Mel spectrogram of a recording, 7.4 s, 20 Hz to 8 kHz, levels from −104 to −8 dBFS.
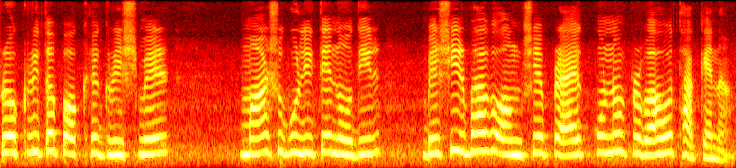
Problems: none marked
